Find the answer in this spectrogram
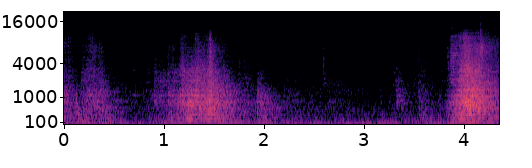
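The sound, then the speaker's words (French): A wooden pontoon creaks twice, a drawn-out groan of timber near the middle and a sharper, louder creak at the end, over a faint background with no voices. “Un ponton. Grincement de bois.”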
